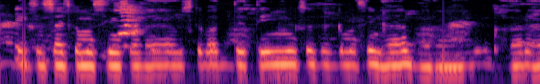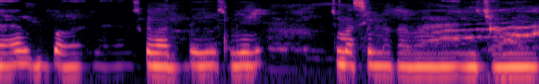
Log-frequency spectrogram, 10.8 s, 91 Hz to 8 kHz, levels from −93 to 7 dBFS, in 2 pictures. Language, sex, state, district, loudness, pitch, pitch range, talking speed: Hindi, female, Bihar, Kishanganj, -23 LUFS, 245 Hz, 235-260 Hz, 90 wpm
